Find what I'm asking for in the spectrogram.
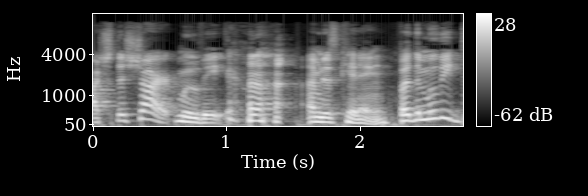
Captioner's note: chuckles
